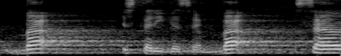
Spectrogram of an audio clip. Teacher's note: با میں الف کے اوپر جزم ہے تو اس میں جھٹکا لگے گا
